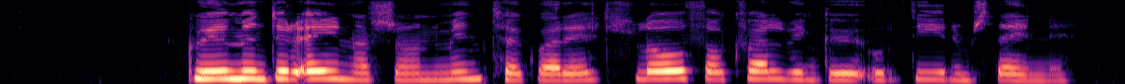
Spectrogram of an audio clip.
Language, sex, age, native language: Icelandic, female, 14, Icelandic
